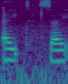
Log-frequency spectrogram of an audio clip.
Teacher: the a sound which is high mid front unrounded and tense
